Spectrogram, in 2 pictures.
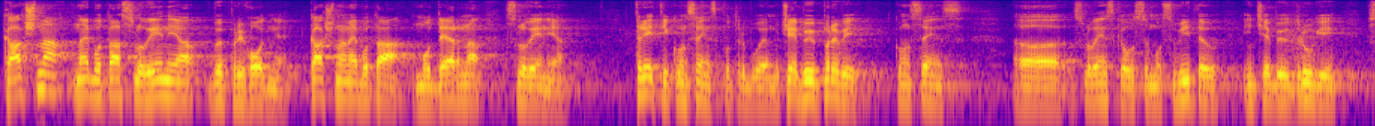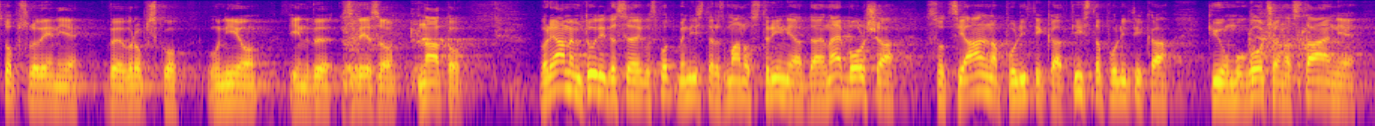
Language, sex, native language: Slovenian, male, Slovenian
